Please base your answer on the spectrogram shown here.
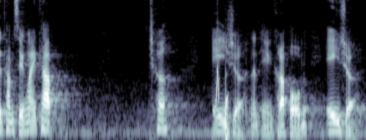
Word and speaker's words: Asia: ให้ คุณ จะ ทำ เสียง อะไร ครับ เชอ Asia นั่น เอง ครับ ผม Asia นะ ฮะ Asia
